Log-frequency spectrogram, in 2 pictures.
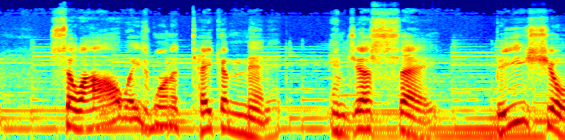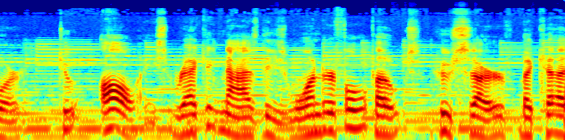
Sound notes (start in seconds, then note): none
